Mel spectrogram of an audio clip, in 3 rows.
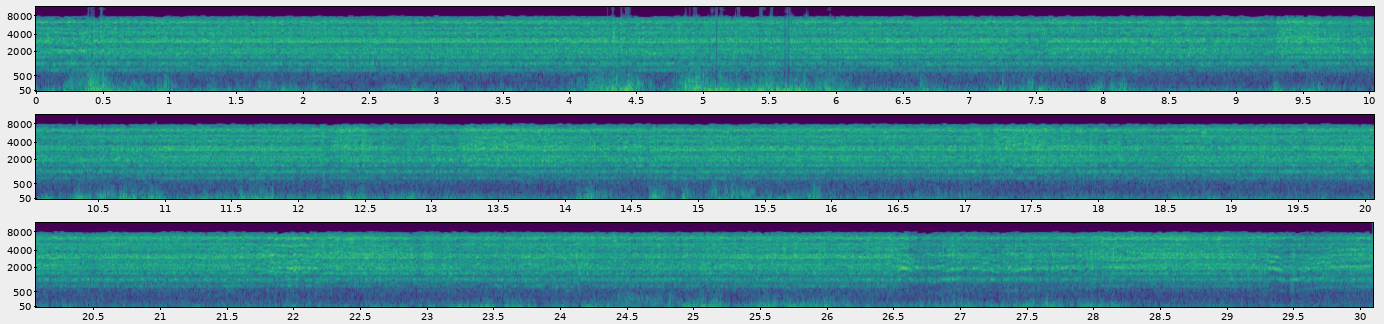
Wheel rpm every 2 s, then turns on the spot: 200, 200, 200, 200, 200, 200, 200, 200, 200, 200, 200, 200, 200, 170, 190.
none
